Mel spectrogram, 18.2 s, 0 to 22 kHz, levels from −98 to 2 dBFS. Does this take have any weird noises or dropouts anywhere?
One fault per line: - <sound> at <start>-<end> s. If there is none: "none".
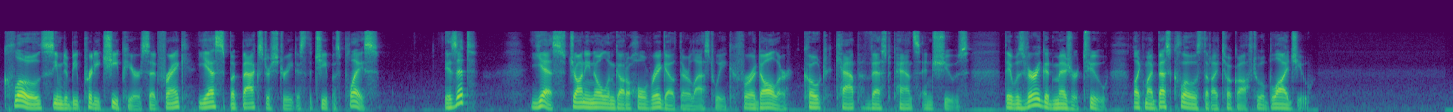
none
